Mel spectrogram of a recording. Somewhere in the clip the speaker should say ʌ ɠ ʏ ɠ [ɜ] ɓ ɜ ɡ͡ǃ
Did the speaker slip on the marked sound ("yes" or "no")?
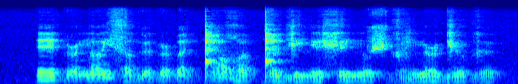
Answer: yes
